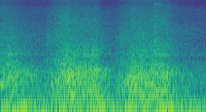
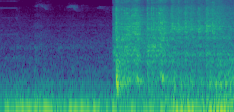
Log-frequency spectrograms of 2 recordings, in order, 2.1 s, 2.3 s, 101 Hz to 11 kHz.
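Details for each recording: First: 2014 Honda Beat scooter after replacing a weak fuel pump that caused stumbling and stalling: small engine picks up cleanly on each throttle blip and settles back without stumbling; healthy response, normal revving. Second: Honda Beat scooter with weak used fuel pump (spec 263-361 kPa): starts then runs rough and stumbling at initial throttle, idle won't hold and dies, stumble clears at higher throttle; low fuel pump pressure.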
